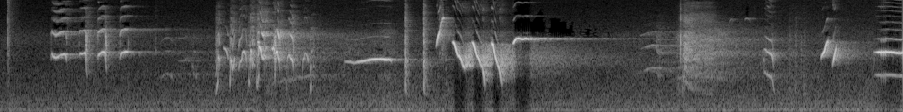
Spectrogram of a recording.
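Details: Male superb lyrebird in winter display song near Melbourne, mimicking many species: stuttering high notes, a level pure whistle, clusters of sharp downward slurs and a long steady tone, broken by a scratchy burst.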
